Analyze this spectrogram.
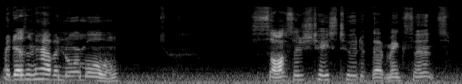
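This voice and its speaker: A woman's voice: mid-range voice, unhurried. Woman, mouth full, chewing, casual food vlog, in a car, road noise behind. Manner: chatty, talking with mouth full. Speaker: food reviewer vlogger. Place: inside a parked car.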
